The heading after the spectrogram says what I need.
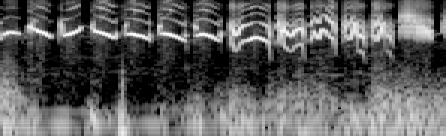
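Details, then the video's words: Towa towa (chestnut-bellied seed finch) in a whistling contest gives evenly spaced, sweet whistled notes that become looping, warbled phrases before ending in a rough buzzy burst, with soft background talk. "TOWA TOWA BIRD WHISTLING COMPETITION"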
